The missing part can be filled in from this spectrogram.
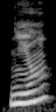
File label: "ning2", pinyin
